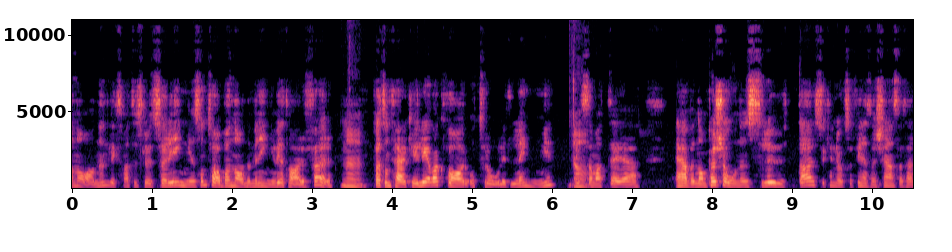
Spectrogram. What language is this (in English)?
Swedish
